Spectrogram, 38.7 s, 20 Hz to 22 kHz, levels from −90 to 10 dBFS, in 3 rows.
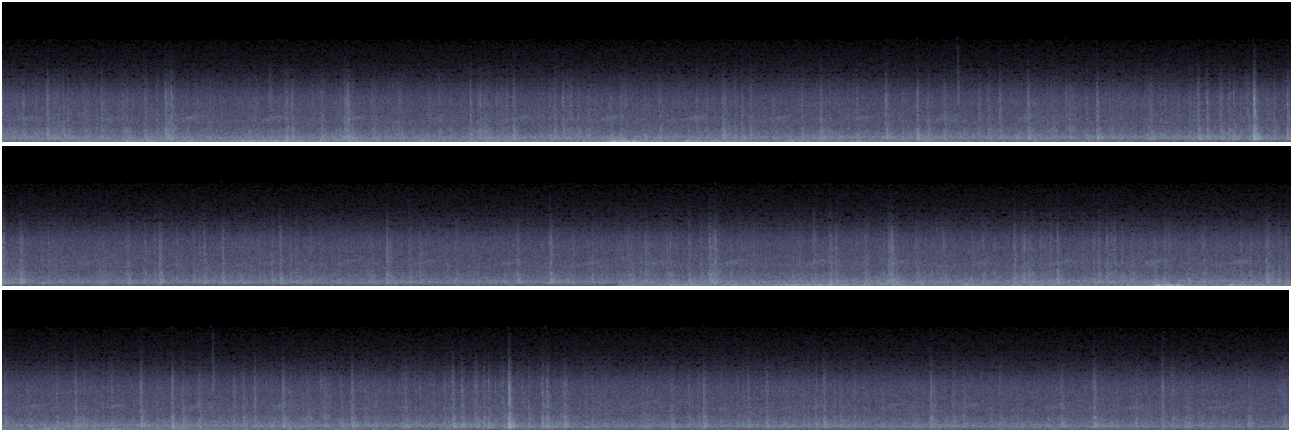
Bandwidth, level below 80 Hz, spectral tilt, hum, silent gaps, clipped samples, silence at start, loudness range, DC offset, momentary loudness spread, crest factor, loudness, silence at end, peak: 16.5 kHz; -60 dBFS; -3 dB/octave; none; none; under 0.1%; 0 s; 2 LU; under 0.1%; 4 LU; 24 dB; -33 LUFS; 0 s; -12 dBFS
